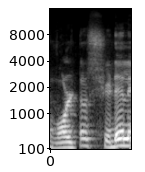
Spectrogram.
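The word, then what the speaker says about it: Walter Scheidel: ठीक है, इनका प्रोनाउंसिएशन इस तरह, वॉल्टर शिडेल एक लेखक है।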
